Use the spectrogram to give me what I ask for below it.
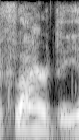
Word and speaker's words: Flaherty: Robert Flaherty? Is that how you say his name? – Robert Flaherty, yeah.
